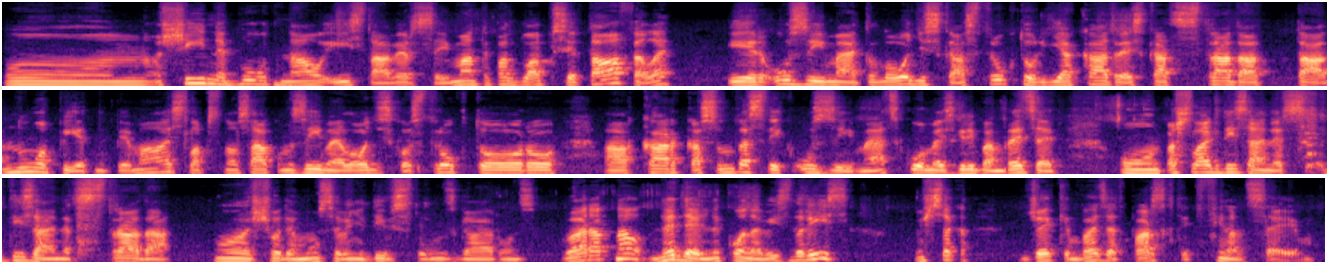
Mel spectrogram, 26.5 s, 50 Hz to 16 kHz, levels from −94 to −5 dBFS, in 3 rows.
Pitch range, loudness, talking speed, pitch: 125-150 Hz, -19 LUFS, 145 wpm, 140 Hz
